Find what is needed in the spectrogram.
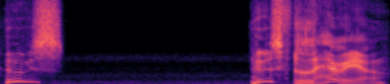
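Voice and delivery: high, drawn-out puzzled ask; slowly, as if from a trance; dazed question. Acted. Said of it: "just goes".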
